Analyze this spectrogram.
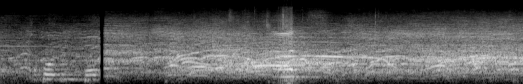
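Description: A crowd of children shouts and cheers excitedly outdoors.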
